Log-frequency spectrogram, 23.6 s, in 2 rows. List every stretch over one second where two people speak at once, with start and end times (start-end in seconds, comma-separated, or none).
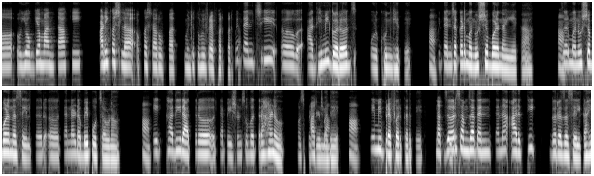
none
